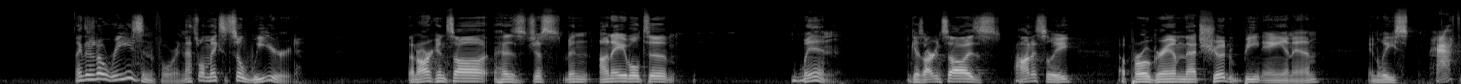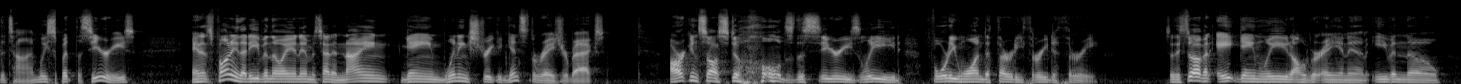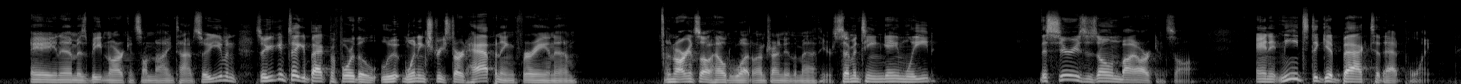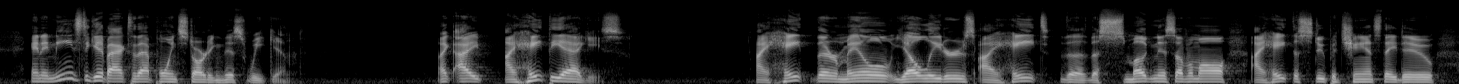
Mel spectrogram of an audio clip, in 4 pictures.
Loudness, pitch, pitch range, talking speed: -24 LUFS, 125 Hz, 110-140 Hz, 175 wpm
